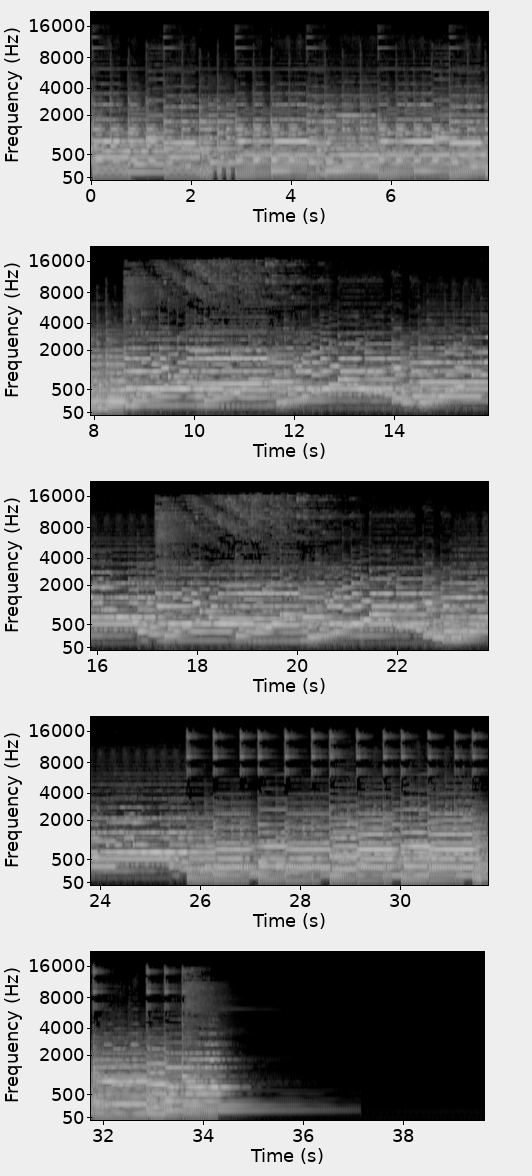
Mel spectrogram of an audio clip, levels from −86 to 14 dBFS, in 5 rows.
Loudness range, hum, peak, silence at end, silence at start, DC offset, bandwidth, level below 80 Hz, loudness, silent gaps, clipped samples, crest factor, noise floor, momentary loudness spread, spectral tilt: 3 LU; 50 Hz at -65 dBFS; -6 dBFS; 4.65 s; 0 s; under 0.1%; 16.5 kHz; -50 dBFS; -18 LUFS; none; under 0.1%; 12 dB; -84 dBFS; 5 LU; -6 dB/octave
